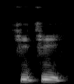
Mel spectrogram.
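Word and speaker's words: 父: Ông Yomi của chữ phụ đọc là phư và âm cương là chi chi đúng không?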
